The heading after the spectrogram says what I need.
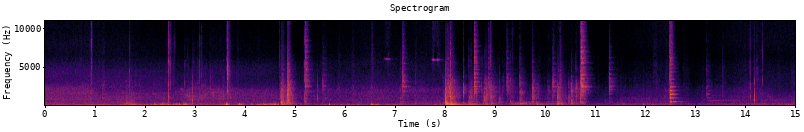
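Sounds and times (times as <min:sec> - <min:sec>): short ringing ping: 0:12.5 - 0:13.6.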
